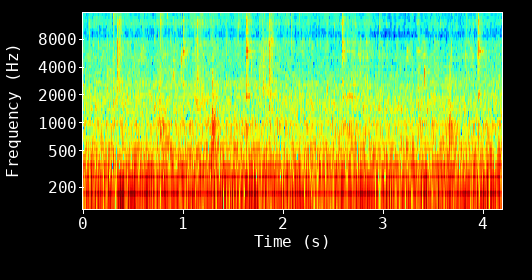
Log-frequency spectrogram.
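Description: Whole spices, bay leaf, cashews and ginger sizzle and fry in a kadai for chicken rice, a loud steady crackling hiss with scattered pops and occasional stirring clinks.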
